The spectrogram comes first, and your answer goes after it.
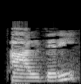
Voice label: trees, italian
